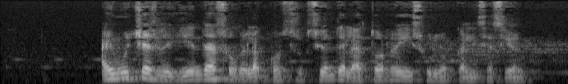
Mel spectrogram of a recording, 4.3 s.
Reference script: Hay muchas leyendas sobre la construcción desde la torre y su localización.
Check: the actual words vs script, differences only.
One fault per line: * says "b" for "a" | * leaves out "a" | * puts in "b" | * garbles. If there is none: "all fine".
* says "de" for "desde"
